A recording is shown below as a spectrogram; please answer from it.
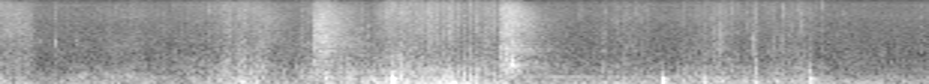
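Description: Soft footsteps with light handling noise: a cluster of muffled steps and rustles in the middle, then a few small sharp knocks.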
